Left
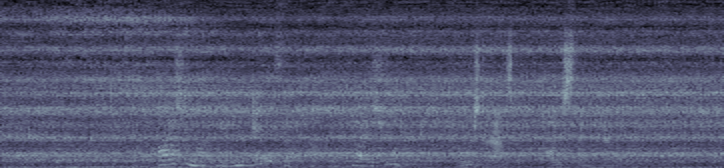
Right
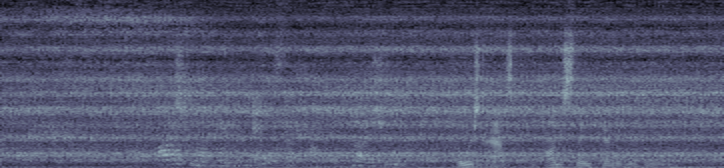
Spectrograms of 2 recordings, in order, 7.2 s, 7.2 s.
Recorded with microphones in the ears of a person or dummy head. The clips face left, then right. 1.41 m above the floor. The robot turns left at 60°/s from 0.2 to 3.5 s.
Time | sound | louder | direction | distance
0.0 | running water | left 1 dB | 160° left | 3 m
1.6 | a woman speaking | left 2 dB | 120° left | 3 m
4.5 | a man speaking | right 7 dB | 45° right (ahead or behind) | 0.7 m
